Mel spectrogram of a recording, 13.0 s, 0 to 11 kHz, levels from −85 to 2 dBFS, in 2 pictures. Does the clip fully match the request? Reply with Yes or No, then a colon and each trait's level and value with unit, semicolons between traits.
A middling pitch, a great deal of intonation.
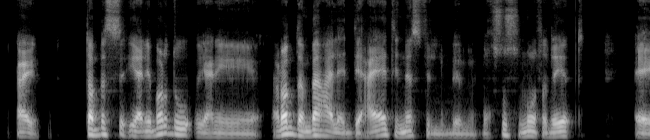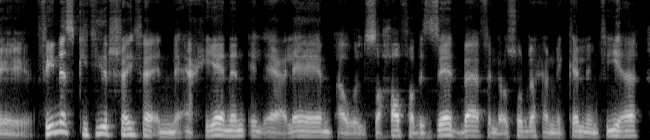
No: low, 110 Hz; wide, 5.8 semitones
